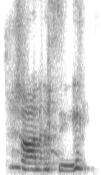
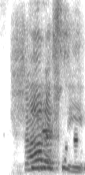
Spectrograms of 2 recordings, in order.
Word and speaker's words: Shaughnessy: Shaughnessy. Shaughnessy.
